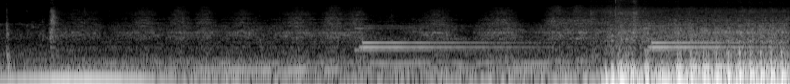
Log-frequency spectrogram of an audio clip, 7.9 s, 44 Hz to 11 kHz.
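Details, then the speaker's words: BMW F10 5-series V8 auction car, 40,000 miles, started at Copart: dash chimes, engine catches with loud, rough, unsteady low rumble, then dies without settling into idle; a burning smell is noticed. "there she is and there she dies is it up something smells like it's burning"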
